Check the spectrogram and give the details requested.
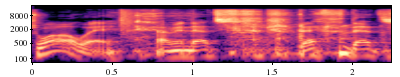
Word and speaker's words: Huawei: so not not not H hu away I pronounced it as Hue away for for years so uh I think WWE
